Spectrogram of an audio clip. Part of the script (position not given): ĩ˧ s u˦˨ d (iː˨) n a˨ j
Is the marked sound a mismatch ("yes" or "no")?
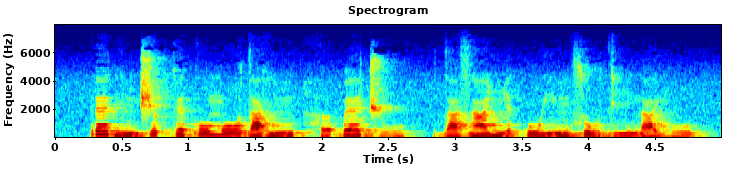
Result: yes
